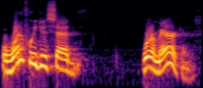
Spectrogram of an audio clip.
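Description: A man's voice: on the high side, big pitch swings, normal speed, darkish tone, breathy edge, muffled recording. A male pastor giving a conversational sermon in church, repeating phrases for emphasis.

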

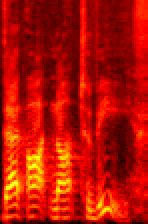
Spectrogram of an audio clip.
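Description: A man's voice: fairly high pitch, animated, takes it slowly. A male pastor giving a conversational sermon in church, repeating phrases for emphasis.

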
